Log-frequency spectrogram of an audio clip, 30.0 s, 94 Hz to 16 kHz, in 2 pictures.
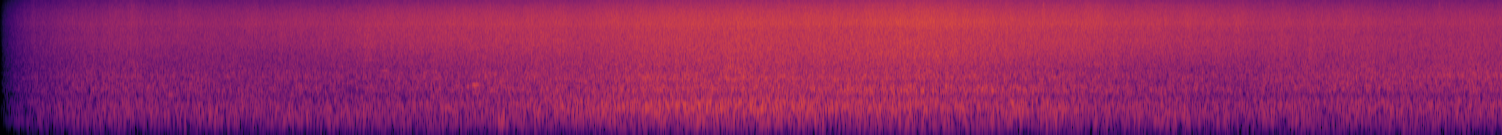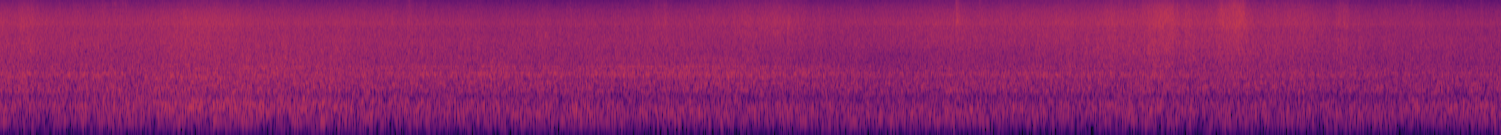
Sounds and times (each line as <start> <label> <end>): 0.0 wind on broad-leaved trees 30.0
